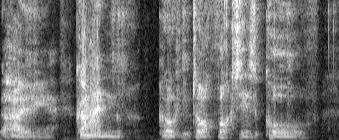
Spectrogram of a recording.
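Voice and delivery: booming, very slow, bellowing pirate voice. Imitating a robotic character with a pirate voice: Foxy pirate voice. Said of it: "he's got like a pirate voice and he's like".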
